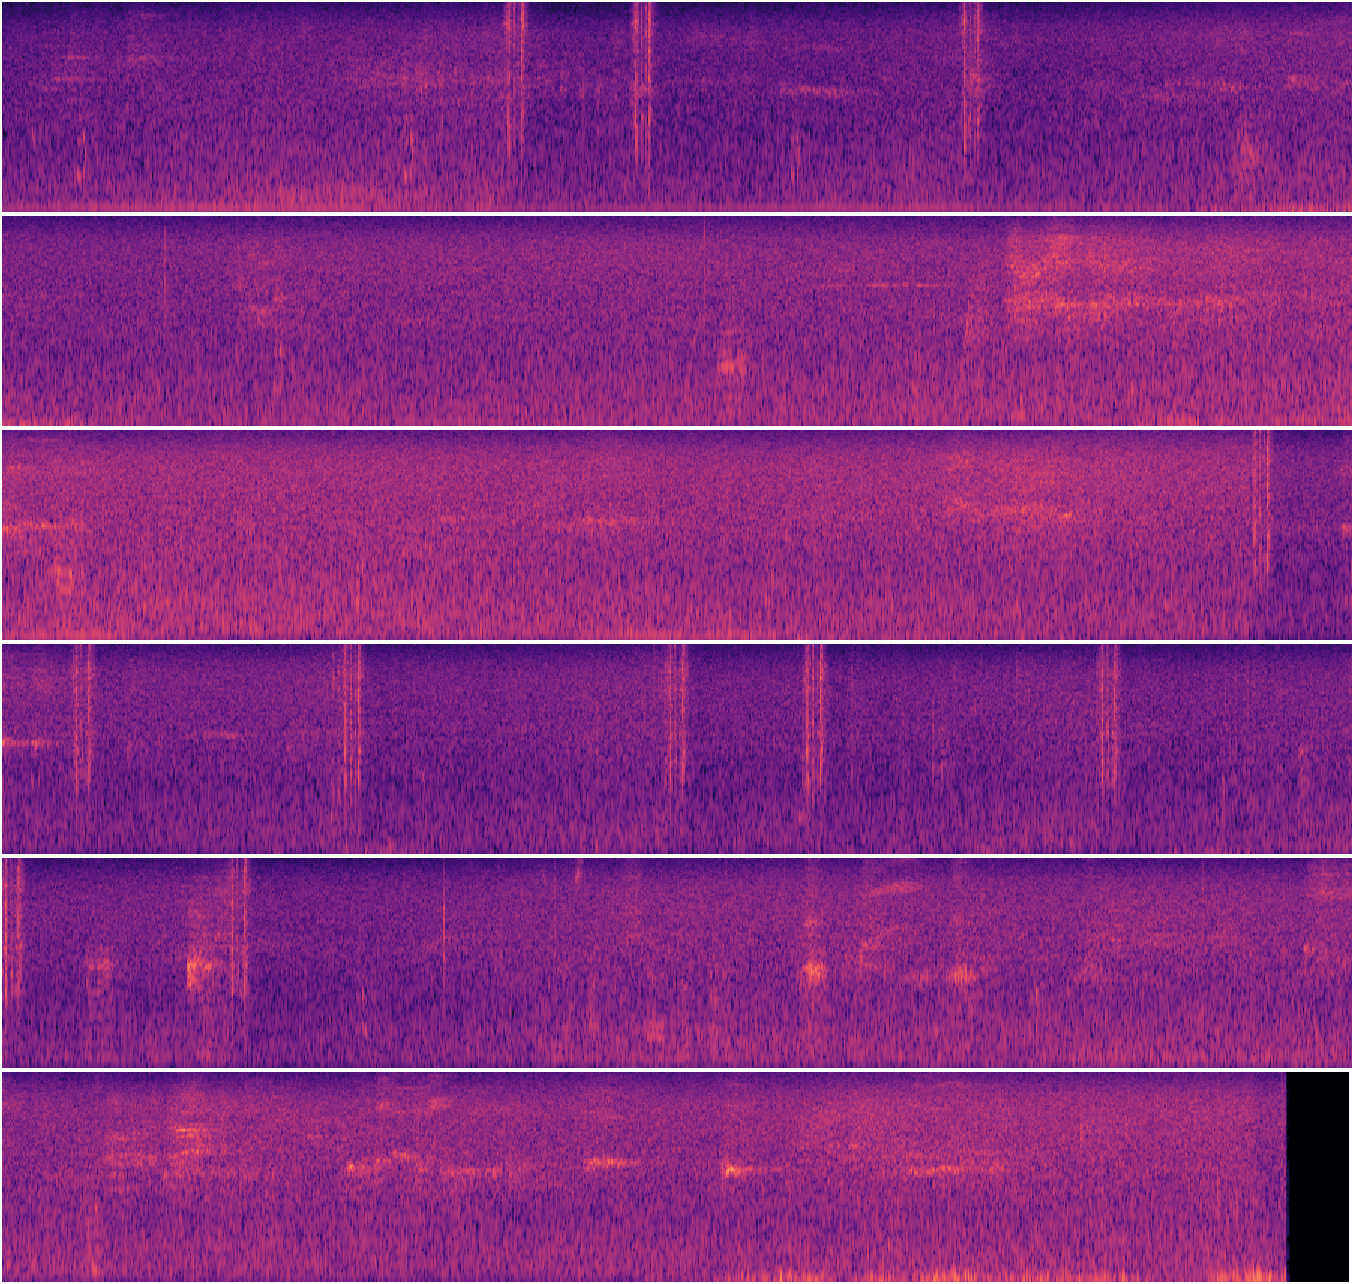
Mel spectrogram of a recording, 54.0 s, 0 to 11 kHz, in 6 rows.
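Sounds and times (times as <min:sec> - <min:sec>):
outdoor noise hiss: 0:00.0 - 0:53.6
camera shutter clicks: 0:03.3 - 0:03.6, 0:04.2 - 0:04.4, 0:06.4 - 0:06.7, 0:26.3 - 0:26.6, 0:27.4 - 0:27.7, 0:29.2 - 0:29.5, 0:31.4 - 0:31.6, 0:32.3 - 0:32.6, 0:34.3 - 0:34.5, 0:36.0 - 0:36.2, 0:37.5 - 0:37.7.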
